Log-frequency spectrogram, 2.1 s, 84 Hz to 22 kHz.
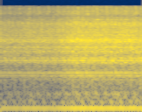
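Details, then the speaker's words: VW T5 Transporter diesel at idle after pump-injector removal, seal replacement and valve clearance adjustment; starts instantly, loud but steady even clatter, no misses or shaking, no smoke at idle: normal healthy idle. "Ну вот работа двигателя такая движок не трясётся стоит"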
